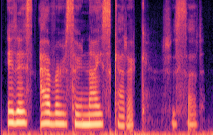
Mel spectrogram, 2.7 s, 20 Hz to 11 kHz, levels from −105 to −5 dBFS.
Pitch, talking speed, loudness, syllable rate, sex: 215 Hz, 180 wpm, -18 LUFS, 4.9 syllables/s, female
